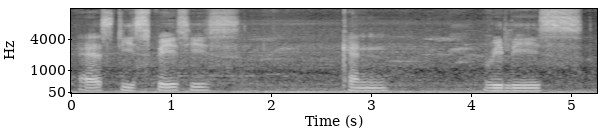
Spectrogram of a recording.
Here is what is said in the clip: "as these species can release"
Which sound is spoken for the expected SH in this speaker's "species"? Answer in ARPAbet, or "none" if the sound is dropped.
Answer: S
